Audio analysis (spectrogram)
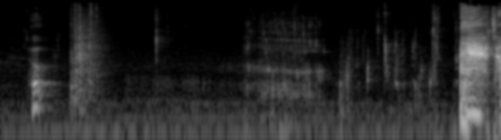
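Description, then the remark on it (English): Sipping and swallowing of water, with small wet clicks and a soft gurgle in the middle, ending in a sudden loud breathy gasp. “Pardon me. Sip of water. Water break, boss.”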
